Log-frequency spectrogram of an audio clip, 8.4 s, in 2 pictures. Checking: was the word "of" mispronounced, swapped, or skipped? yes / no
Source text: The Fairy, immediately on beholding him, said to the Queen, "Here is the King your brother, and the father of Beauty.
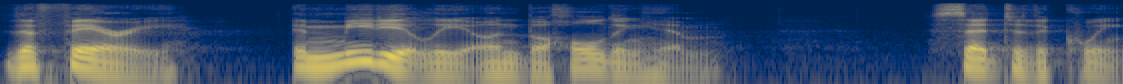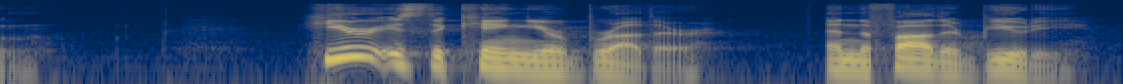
yes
